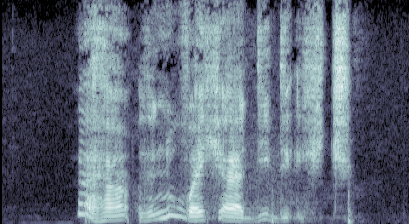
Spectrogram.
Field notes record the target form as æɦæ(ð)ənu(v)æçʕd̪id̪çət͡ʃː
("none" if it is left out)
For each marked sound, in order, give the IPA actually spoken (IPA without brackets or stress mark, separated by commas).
ð, v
